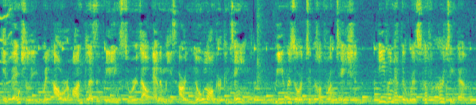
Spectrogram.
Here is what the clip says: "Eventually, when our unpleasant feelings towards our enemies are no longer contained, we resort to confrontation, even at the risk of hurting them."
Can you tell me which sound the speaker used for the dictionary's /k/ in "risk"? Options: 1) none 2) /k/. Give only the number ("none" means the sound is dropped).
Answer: 2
